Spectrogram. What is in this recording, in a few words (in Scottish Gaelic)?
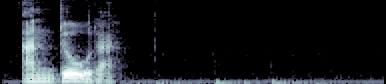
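"Andorra", Scottish Gaelic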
